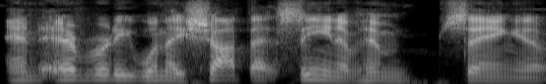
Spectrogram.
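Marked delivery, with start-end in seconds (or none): none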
